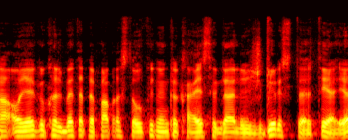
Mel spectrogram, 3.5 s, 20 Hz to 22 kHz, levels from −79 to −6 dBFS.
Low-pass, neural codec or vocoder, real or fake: 14.4 kHz; codec, 44.1 kHz, 3.4 kbps, Pupu-Codec; fake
